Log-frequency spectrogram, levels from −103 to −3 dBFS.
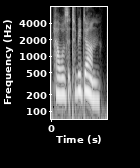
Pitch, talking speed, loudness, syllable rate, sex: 200 Hz, 335 wpm, -15 LUFS, 6.4 syllables/s, female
